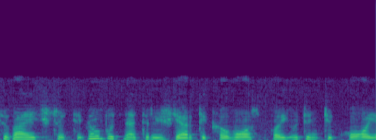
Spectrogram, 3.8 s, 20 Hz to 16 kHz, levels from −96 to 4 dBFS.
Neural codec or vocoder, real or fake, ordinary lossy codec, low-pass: codec, 16 kHz, 16 kbps, FunCodec, trained on Chinese and English, 50 frames a second; fake; AAC, 64 kbps; 7.2 kHz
